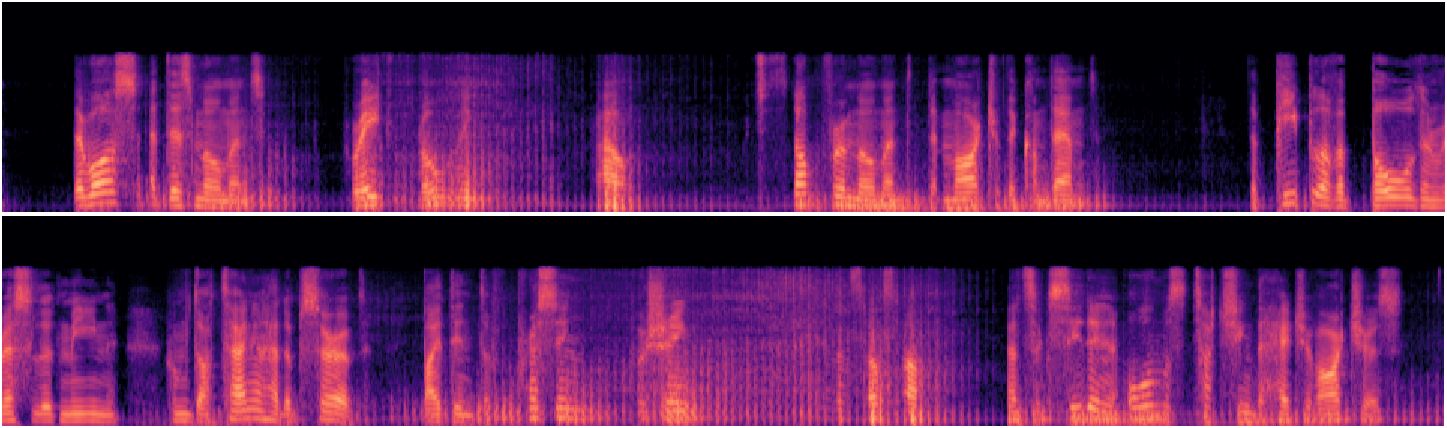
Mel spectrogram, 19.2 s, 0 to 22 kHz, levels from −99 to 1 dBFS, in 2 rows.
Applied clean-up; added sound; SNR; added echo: neural mask model RNNoise.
